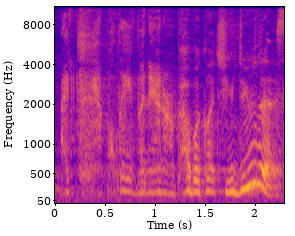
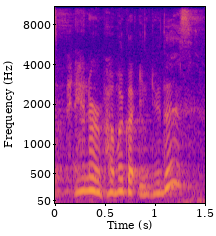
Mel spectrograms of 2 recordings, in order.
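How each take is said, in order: First: Mock gushing amazement, lifting at the end. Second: Softer disbelieving question, rising at the end; incredulous. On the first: Blogger imitating readers thrilled by her sponsored post, gushing. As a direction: imitate a delighted, marvelling reader. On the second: Retold or imitated. Blogger imitating readers who doubt the sponsor allowed it, incredulous. Quoted reaction turns to doubt.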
